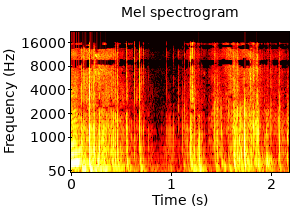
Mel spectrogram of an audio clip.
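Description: Paper instruction leaflet being handled and unfolded in the hands: soft crinkling paper rustles, broken by a short quiet pause about a second in.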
